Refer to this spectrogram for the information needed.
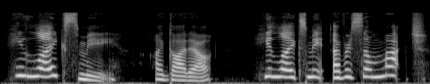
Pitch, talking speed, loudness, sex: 300 Hz, 165 wpm, -16 LUFS, female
